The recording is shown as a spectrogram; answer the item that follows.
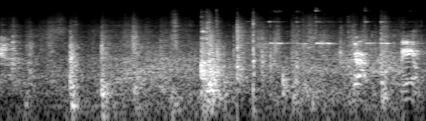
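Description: A man hurrying from a table to a door: chair and footstep scuffs and scattered knocks, with a louder clatter about halfway through and brief grunts.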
